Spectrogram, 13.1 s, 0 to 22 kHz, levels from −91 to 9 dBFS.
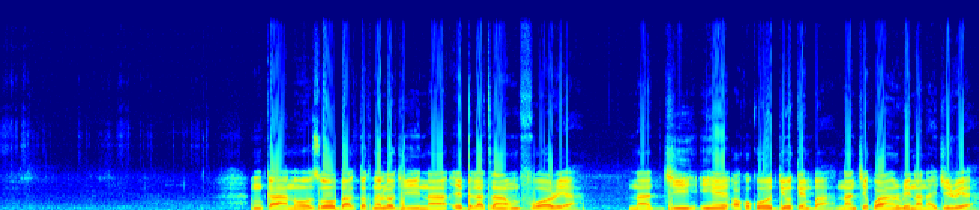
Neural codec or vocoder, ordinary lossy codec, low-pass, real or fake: none; none; 19.8 kHz; real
